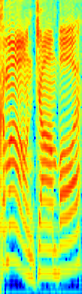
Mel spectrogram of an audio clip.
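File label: "hurry" spoken, Redneck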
